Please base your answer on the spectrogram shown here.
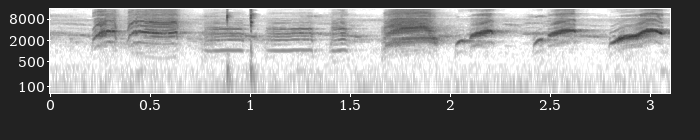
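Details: Hwamei, male roused to sing by a female's repeated calls: a run of high, varied whistled notes and short slurred phrases, some sweeping upward, with brief pauses between bursts.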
